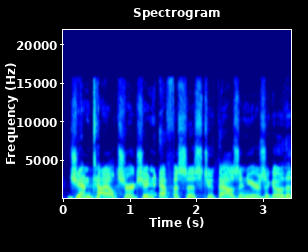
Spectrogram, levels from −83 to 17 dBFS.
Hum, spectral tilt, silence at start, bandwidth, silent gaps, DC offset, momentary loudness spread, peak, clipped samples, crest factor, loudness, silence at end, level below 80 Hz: none; -3 dB/octave; 0.05 s; 16 kHz; none; under 0.1%; 3 LU; -14 dBFS; under 0.1%; 18 dB; -31 LUFS; 0 s; -68 dBFS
